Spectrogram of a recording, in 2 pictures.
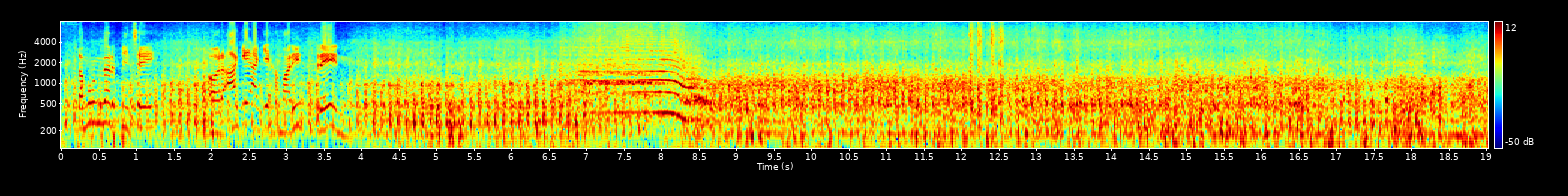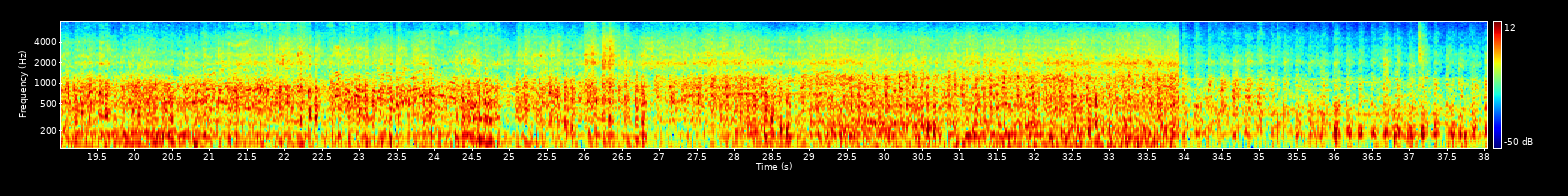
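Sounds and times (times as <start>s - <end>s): train coaches rushing past: 0.0s - 38.0s
train wheels clickety-clack: 0.0s - 38.0s
train horn: 6.7s - 8.7s.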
